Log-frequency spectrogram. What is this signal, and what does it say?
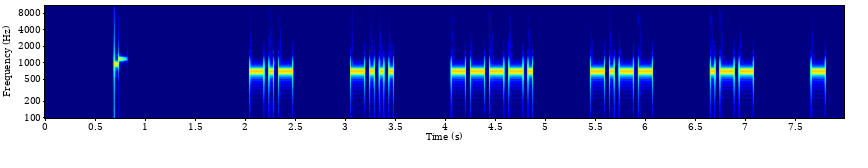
Morse code, heard as a keyed tone, about 25 wpm, spaced as for 12 wpm, 700 Hz. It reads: KB9YWT
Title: USA Call Signs - 6 Characters - 4x Character Spacing - 25wpm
